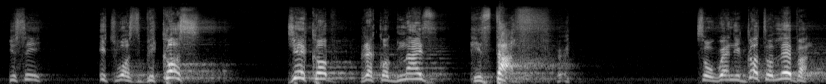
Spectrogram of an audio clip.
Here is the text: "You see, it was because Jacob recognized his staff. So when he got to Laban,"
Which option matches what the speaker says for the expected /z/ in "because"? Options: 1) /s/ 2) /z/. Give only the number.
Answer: 1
